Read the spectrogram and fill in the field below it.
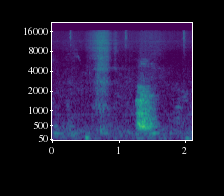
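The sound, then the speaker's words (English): A dog lets out one short, sharp, clear bark, following a soft thump and a faint airy swish against an otherwise quiet background. “And a dog bark.”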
